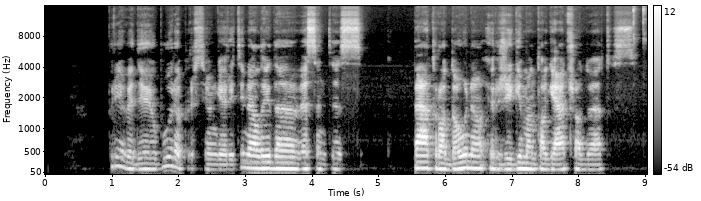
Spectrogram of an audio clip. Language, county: Lithuanian, Utena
